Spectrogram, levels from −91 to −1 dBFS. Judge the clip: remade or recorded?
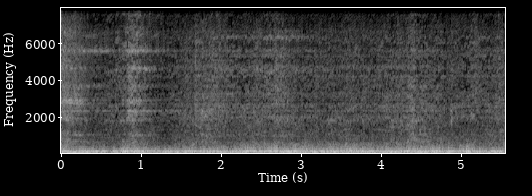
remade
